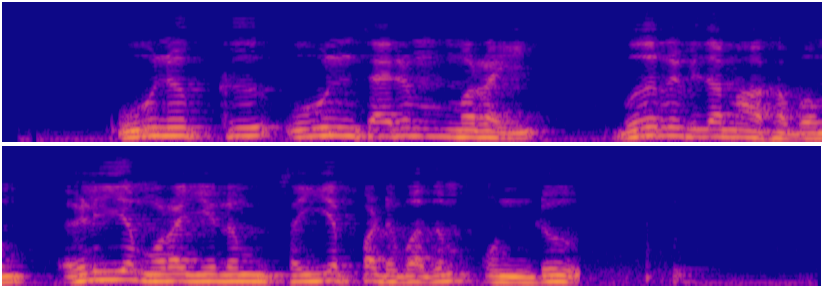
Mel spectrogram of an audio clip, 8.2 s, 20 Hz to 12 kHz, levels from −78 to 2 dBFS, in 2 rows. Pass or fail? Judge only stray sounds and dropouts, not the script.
fail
